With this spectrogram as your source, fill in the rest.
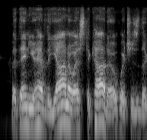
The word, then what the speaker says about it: Llano: And so that can even color the accent that you use, meaning Llano, if I go there and say Llano, it's not going to work.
